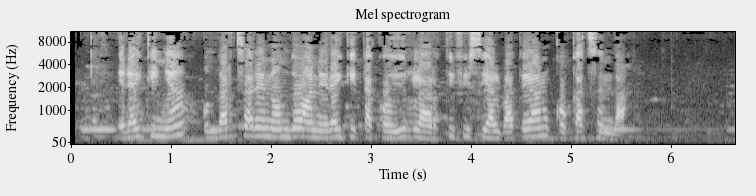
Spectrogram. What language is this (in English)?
Basque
